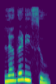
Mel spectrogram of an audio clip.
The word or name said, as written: ಲಗಡಿಸು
